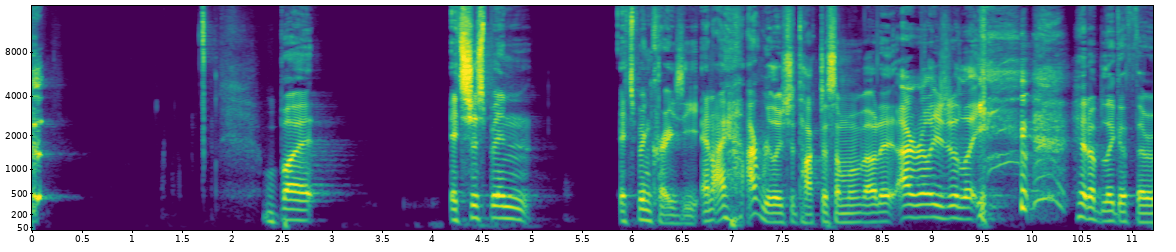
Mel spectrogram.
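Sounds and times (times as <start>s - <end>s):
hiccup: 0.0s - 0.5s
speech: 2.3s - 3.0s, 4.2s - 5.1s, 5.9s - 11.2s.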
